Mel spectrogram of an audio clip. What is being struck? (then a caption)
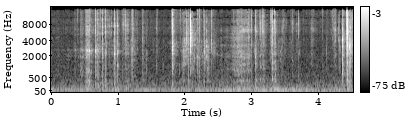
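Bar of soap shaved with a metal blade. A small, solid pale green soap bar held in the hand is shaved into flakes with a metal utility blade. The clip is a quiet run of crisp, bright scraping and crackling strokes with almost no low end. A sharper scrape comes near the end.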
